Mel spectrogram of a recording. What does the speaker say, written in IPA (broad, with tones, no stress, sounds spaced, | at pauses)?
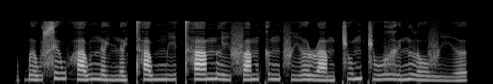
ɓ ə˨˩˨ w s ɨ˧ w h a˨˩˦ w n ə˨˩ j n ə˨˩˨ j t̪ʰ a˧ w m i˨˩˦ t̪ʰ a˧˥ m l i˨˩ f a˧˥ m k ə˧ ŋ f i˨˩˦ ə̯ ɹ a˨˩ m c u˧˥ m c u˨˩˦ ɣ ɨ˨˩˦ n l o˨˩ v i˨˩˨ ə̯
